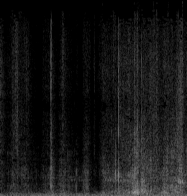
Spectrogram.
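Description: Extra-thick black nitrile disposable glove being stretched and pulled onto a hand: faint rustling of the material with small scattered clicks.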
